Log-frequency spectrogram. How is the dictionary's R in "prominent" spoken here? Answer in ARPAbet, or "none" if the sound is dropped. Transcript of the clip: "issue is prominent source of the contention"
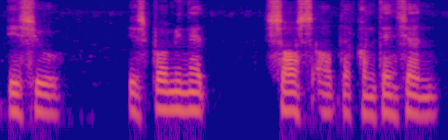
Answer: none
